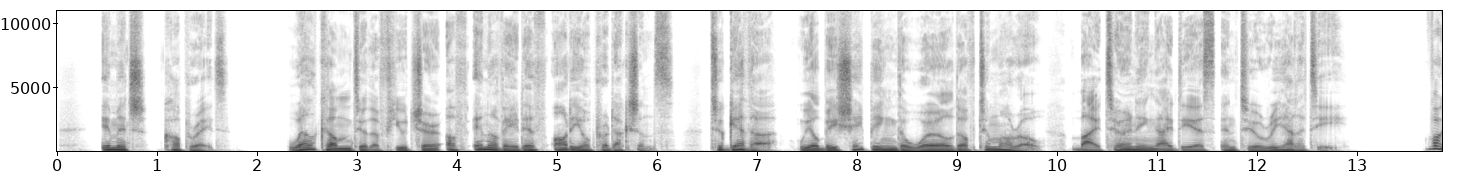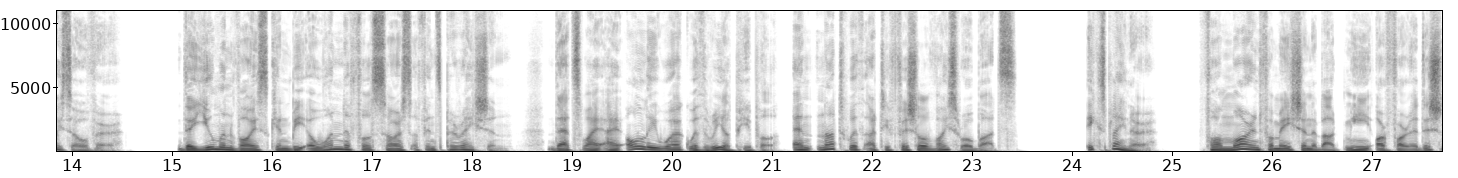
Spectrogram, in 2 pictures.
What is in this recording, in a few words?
German English M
